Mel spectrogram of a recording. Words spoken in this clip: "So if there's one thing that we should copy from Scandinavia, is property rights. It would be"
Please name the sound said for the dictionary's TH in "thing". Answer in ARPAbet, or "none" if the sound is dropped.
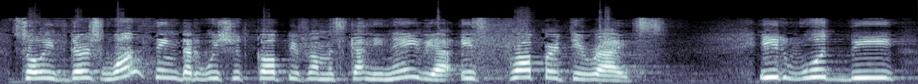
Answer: TH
